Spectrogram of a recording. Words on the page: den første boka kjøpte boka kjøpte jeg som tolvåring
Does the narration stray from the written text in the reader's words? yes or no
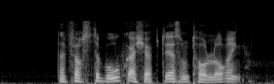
yes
